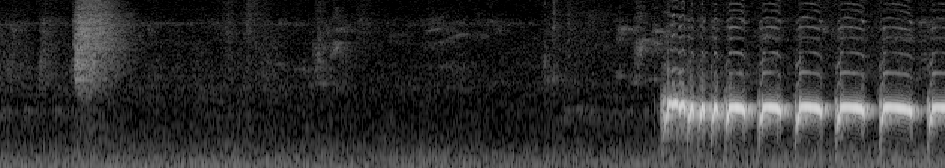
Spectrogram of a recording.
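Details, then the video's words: Local zebra dove in full, vigorous song: after quiet with one brief high chirp, a rapid staccato run of clipped cooing notes near one pitch starts, pulsing quickly and evenly to the end. "suara perkutut lokal gacor"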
